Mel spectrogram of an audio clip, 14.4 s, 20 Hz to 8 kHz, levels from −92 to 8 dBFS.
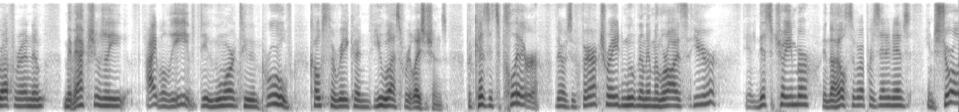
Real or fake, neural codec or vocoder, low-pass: fake; codec, 16 kHz in and 24 kHz out, 0.4 kbps, LongCat-Audio-Codec, four codebook decoder; 7.2 kHz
